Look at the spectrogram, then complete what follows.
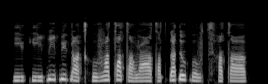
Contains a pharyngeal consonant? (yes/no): yes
